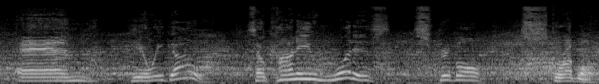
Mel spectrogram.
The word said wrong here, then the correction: Scribble Scrubbies: Am I saying it right? – Scribble Scrubbies. – Oh, Scrubbies.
